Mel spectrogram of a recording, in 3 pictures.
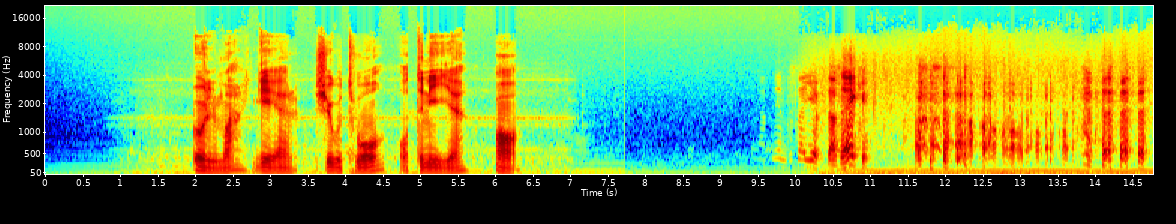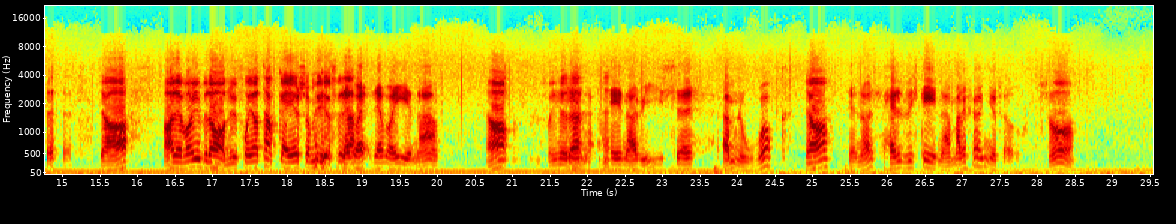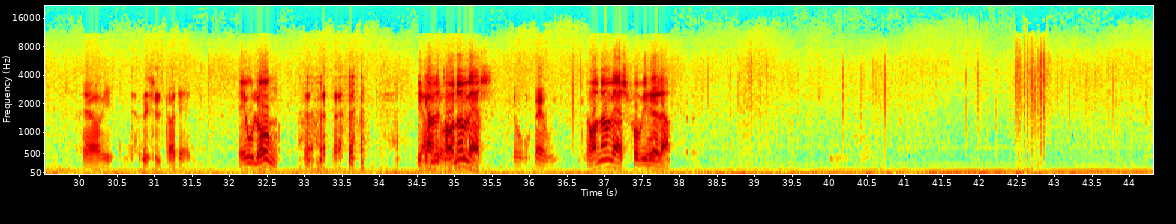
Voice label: Amnehärad, dialekter; Svenska sagor; Folkminnen

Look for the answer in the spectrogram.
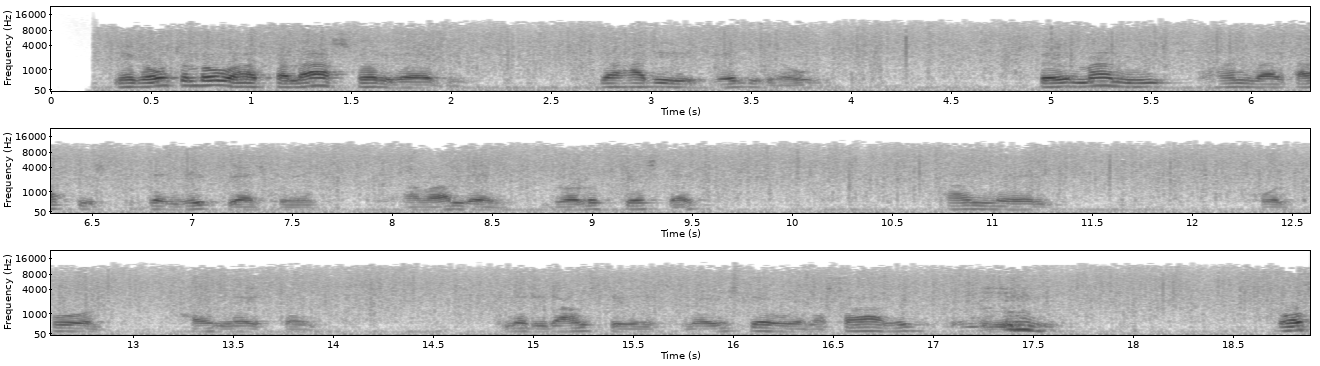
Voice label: Gothem, dialekter; GOTL; Folkminnen; Svenska sagor

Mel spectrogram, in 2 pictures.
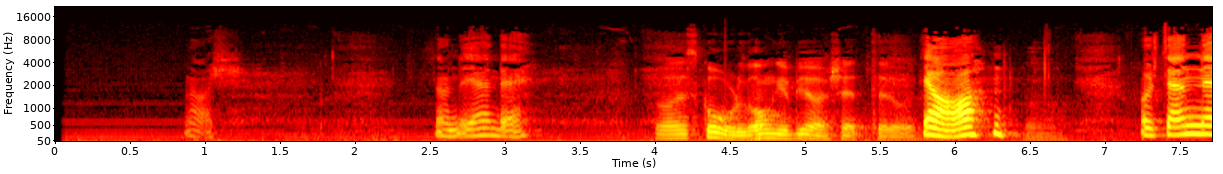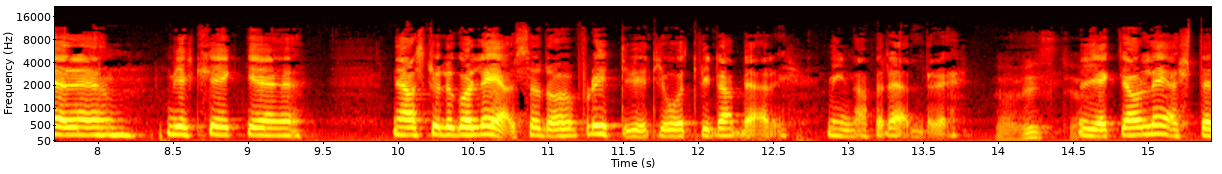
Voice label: Björsäter, dialekter, sagor; Folkminnen

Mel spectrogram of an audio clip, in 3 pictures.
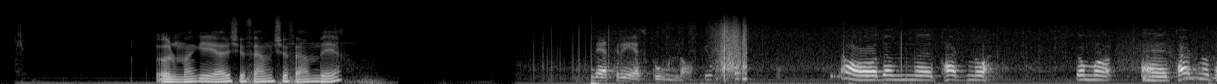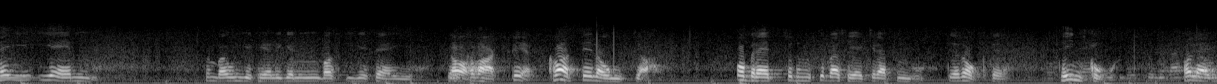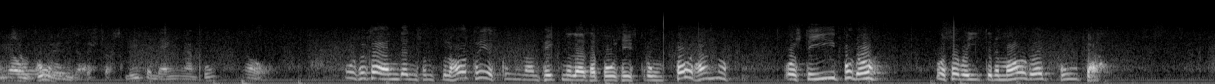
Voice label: Aspås, dialekter; Svenska sagor; Folkminnen

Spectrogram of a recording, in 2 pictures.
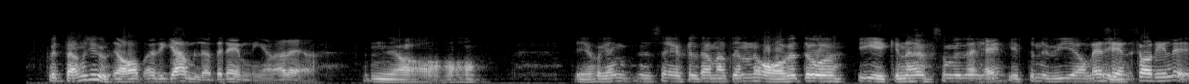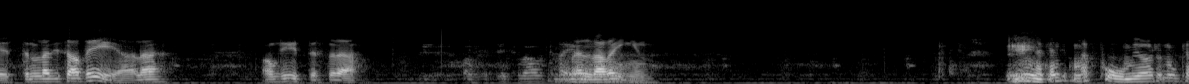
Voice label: Idala, dialekter; HALL

